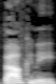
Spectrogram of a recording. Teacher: In the 19th century, people started to move the stress in that word up to the first syllable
